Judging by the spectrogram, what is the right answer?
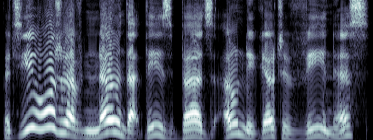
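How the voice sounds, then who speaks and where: A man reading an audiobook, voicing a big, hearty spaceman in his forties with a booming, blunt, slangy way of talking. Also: sing-song, unhurried, dark tone, no room sound, studio quality. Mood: matter-of-fact. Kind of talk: audiobook character voice.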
